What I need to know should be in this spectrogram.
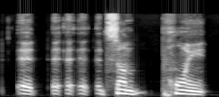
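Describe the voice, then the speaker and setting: A man's voice with ordinary pitch variation, in a dry, close sound with no echo. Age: 50s. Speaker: financial advisor and author. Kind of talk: interview. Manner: halting, repetitive.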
